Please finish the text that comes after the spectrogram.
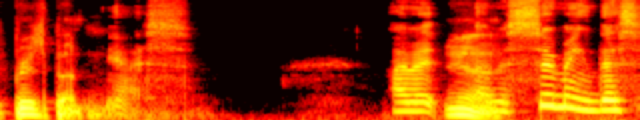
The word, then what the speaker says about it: Brisbane: Pronounce it correctly. Melbourne. Melbourne. Yes. And it's not Brisbane. Brisbane. It's Brisbane.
